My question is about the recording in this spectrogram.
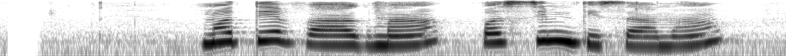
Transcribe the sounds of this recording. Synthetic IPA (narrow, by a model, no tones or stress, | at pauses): mʌd̪ʱjʌbʱaɡmapʌst͡ɕimd̪isama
